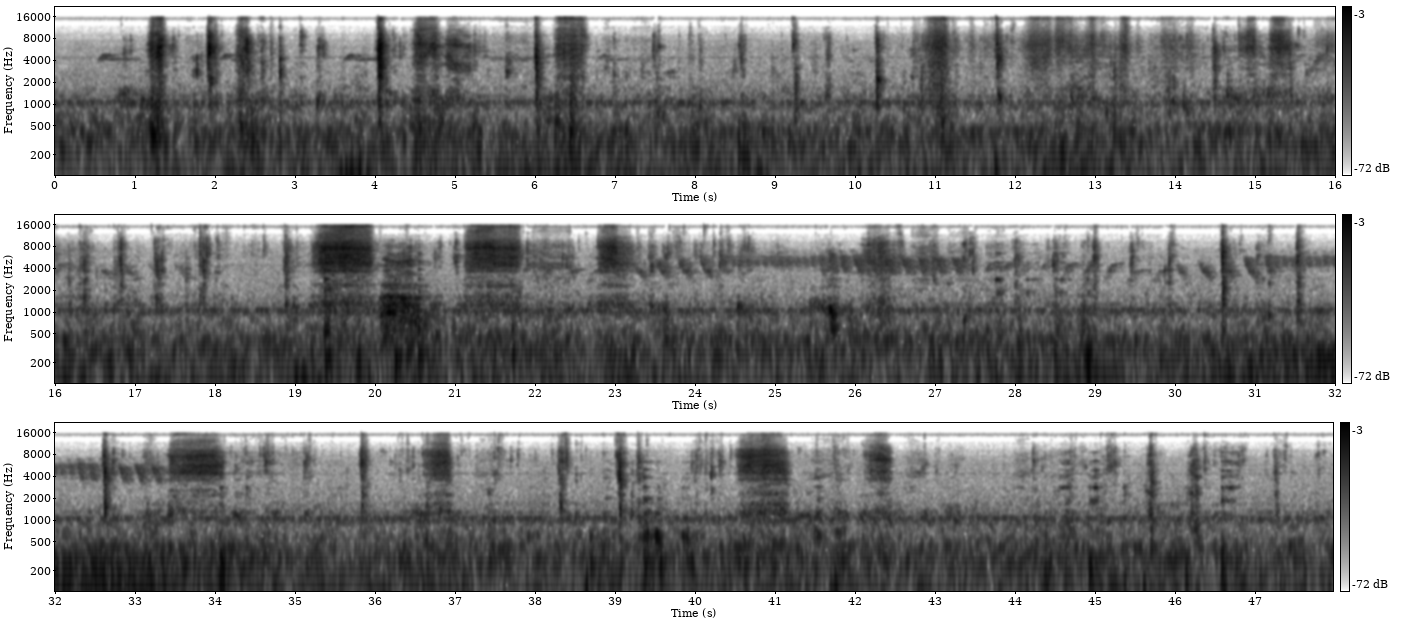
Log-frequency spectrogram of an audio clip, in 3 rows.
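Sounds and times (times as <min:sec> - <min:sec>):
lip smacking and chewing: 0:05.5 - 0:12.0, 0:13.8 - 0:19.2, 0:34.0 - 0:40.6, 0:44.2 - 0:47.9.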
